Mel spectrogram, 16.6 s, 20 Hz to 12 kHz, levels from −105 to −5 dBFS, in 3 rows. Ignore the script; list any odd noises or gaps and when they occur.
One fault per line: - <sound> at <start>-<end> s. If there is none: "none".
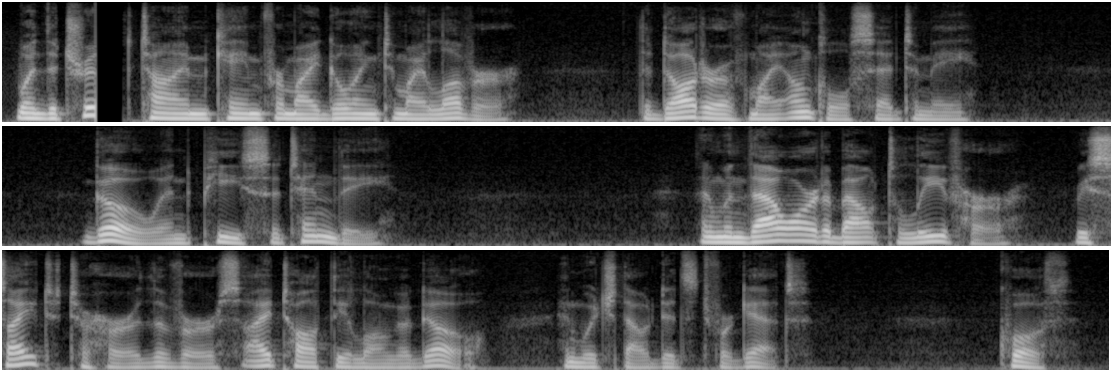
- dropout at 0.5-0.6 s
